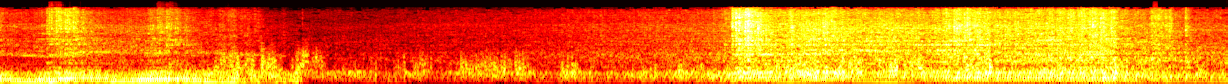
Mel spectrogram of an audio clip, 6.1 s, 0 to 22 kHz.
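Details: Honda Integra B20V turbo (eBay turbo kit), started after sitting a long time. Rough, uneven clattery stumbling when blipped, misfiring and smoking; owner suspects piston damage again.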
